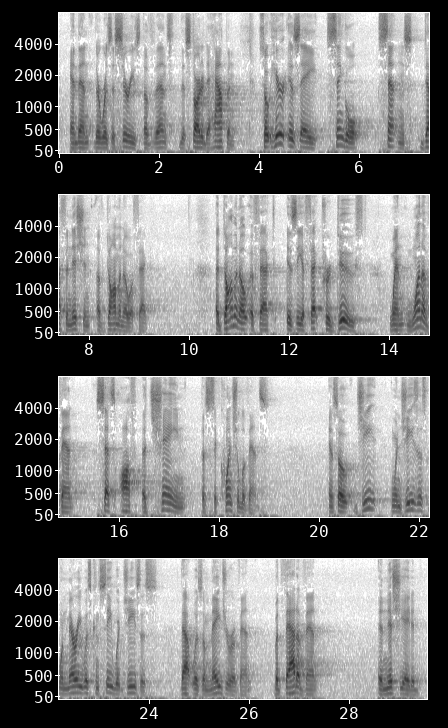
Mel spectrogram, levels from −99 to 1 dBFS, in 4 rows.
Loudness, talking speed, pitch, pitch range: -27 LUFS, 120 wpm, 120 Hz, 115-145 Hz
